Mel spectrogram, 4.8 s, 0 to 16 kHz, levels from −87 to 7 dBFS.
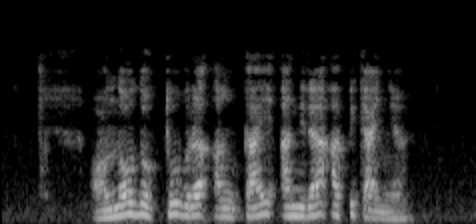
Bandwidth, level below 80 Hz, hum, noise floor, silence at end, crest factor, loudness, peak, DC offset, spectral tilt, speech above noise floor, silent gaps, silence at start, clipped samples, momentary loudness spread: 6.8 kHz; -56 dBFS; none; -64 dBFS; 0.65 s; 18 dB; -25 LUFS; -8 dBFS; under 0.1%; -8.5 dB/octave; 40 dB; none; 0.4 s; under 0.1%; 10 LU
